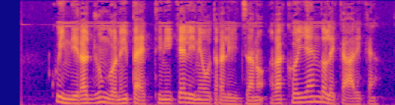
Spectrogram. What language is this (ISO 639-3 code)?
ita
